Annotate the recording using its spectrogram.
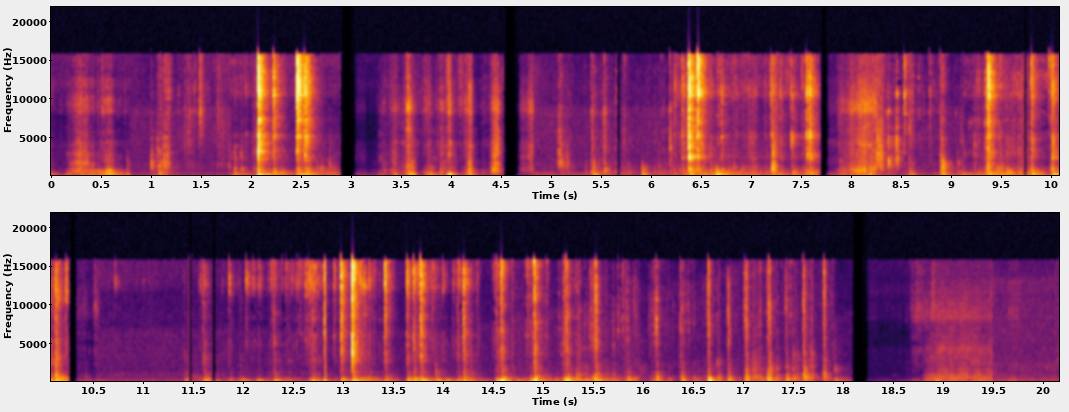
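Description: Plastic building pieces click and clatter as they are handled.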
